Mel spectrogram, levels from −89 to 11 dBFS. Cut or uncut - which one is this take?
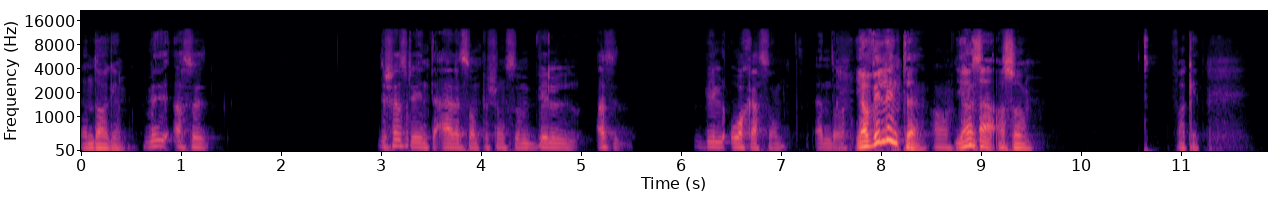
cut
